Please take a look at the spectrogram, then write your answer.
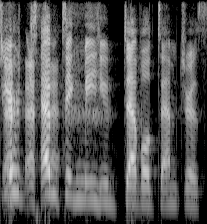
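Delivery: loud, high mock-outraged preacher; slow, hammed-up accusation of a temptress; tempted priest's rant. Host mimics the Hunchback priest accusing Esmeralda, ranting.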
